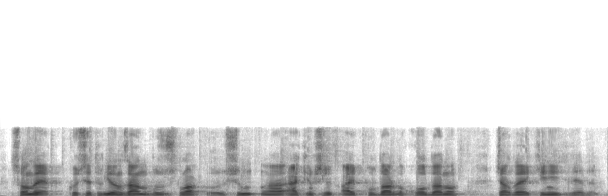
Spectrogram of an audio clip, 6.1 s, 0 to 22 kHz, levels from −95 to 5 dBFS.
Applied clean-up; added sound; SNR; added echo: neural separator model SepFormer DNS4.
